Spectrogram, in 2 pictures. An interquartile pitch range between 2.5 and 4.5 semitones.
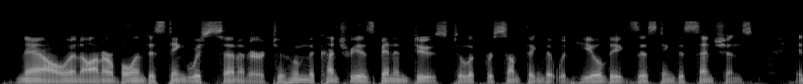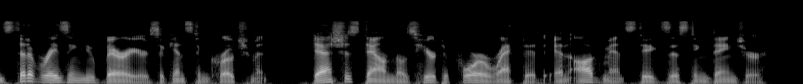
Yes: average, 3.5 semitones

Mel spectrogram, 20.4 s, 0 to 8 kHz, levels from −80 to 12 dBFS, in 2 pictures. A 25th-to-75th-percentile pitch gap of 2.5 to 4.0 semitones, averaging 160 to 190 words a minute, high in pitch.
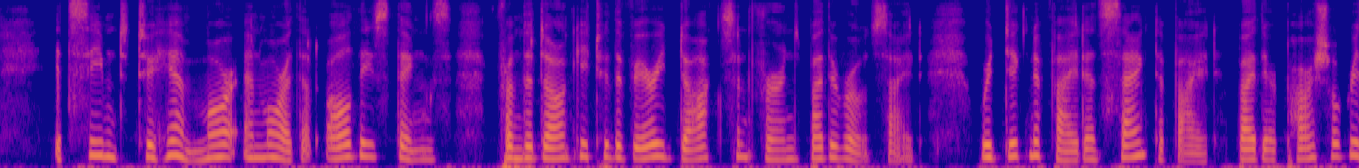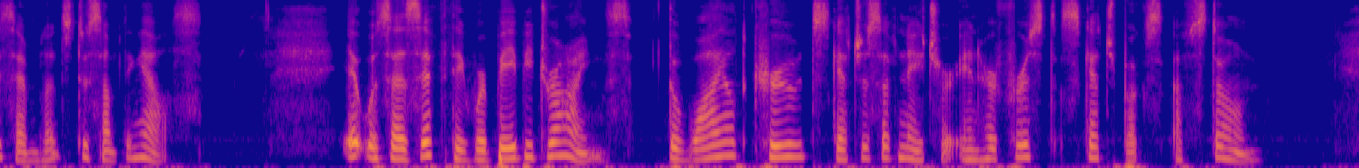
Yes: average, 3.7 semitones; average, 165 wpm; high, 200 Hz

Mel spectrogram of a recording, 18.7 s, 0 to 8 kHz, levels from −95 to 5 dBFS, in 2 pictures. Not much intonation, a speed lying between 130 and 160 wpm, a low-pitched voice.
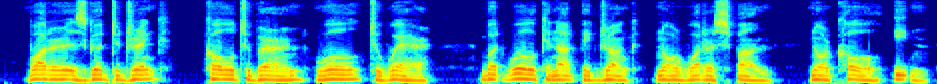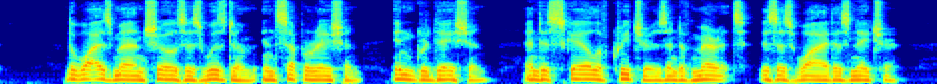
Yes: narrow, 2.3 semitones; average, 145 wpm; low, 110 Hz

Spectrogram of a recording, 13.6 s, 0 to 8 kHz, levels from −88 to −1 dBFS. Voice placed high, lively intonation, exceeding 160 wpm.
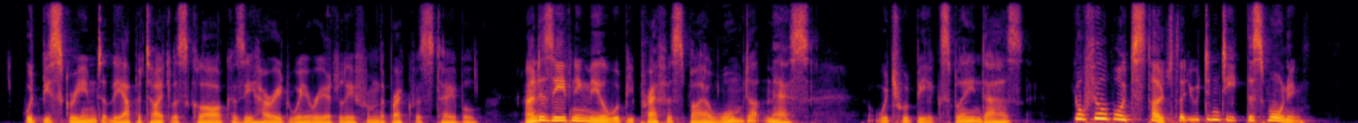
No: low, 105 Hz; wide, 8.4 semitones; average, 180 wpm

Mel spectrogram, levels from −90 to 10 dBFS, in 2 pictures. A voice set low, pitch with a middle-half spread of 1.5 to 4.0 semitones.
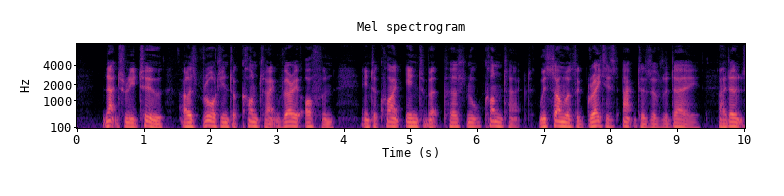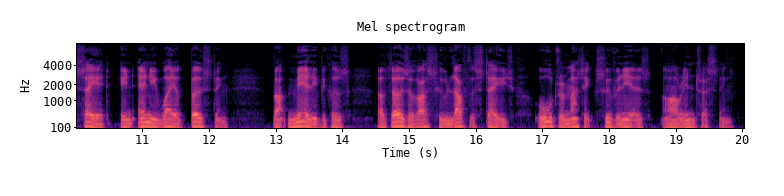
Yes: low, 100 Hz; average, 3.7 semitones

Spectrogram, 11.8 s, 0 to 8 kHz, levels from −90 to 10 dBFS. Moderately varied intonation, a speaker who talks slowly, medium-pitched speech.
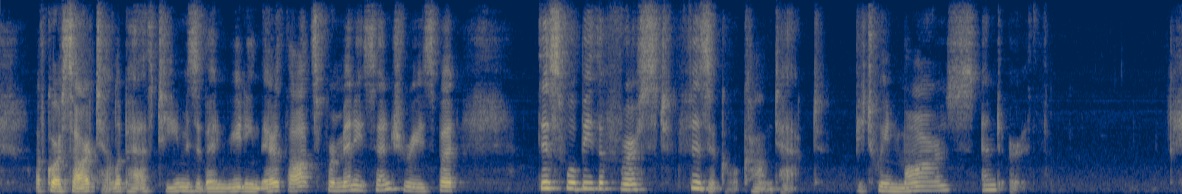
No: wide, 6.4 semitones; slow, 125 wpm; medium, 170 Hz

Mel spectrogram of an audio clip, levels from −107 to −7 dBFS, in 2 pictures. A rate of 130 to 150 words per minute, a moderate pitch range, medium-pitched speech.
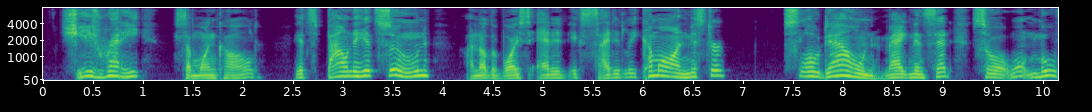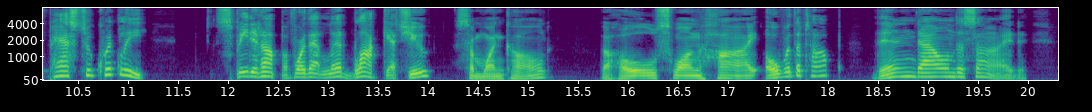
No: average, 145 wpm; wide, 8.3 semitones; medium, 155 Hz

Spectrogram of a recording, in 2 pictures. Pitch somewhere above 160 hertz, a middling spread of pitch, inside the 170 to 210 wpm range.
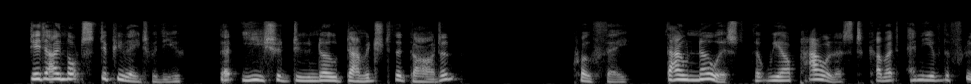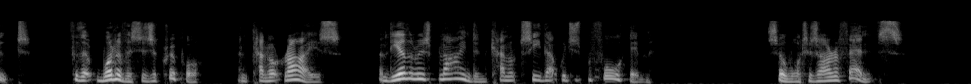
No: medium, 185 Hz; wide, 6.4 semitones; average, 180 wpm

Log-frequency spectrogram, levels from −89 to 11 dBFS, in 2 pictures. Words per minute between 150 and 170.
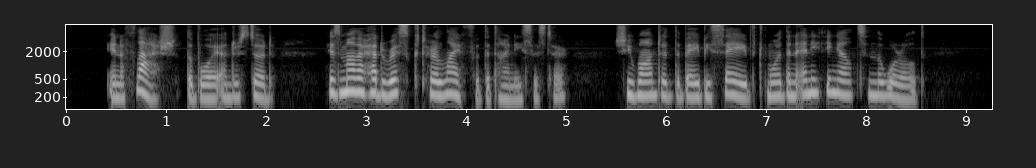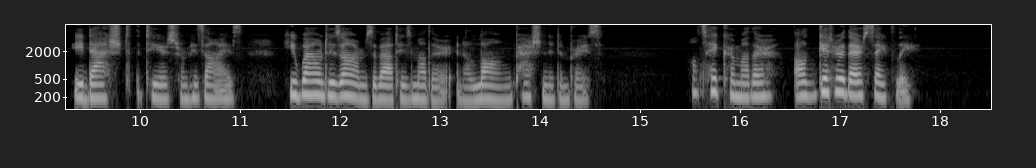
No: average, 180 wpm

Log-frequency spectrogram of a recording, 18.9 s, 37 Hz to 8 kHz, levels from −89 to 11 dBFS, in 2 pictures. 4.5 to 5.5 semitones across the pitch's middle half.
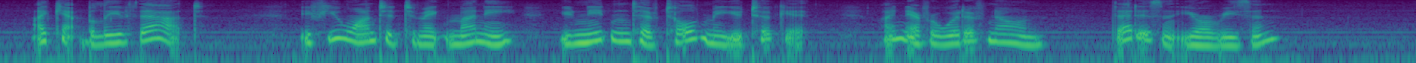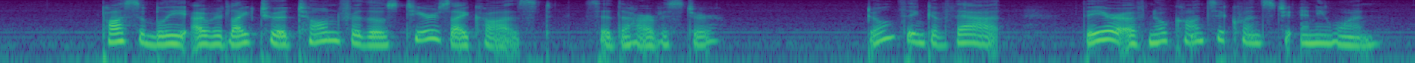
Yes: average, 4.8 semitones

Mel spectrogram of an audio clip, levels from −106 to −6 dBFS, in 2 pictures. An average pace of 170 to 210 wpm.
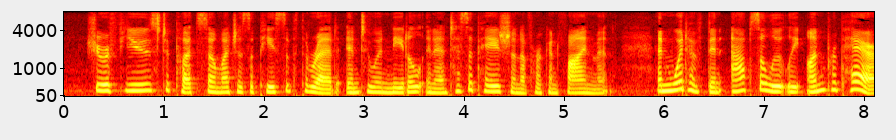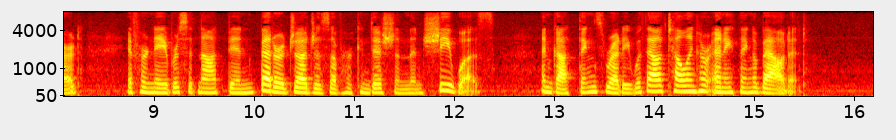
Yes: average, 180 wpm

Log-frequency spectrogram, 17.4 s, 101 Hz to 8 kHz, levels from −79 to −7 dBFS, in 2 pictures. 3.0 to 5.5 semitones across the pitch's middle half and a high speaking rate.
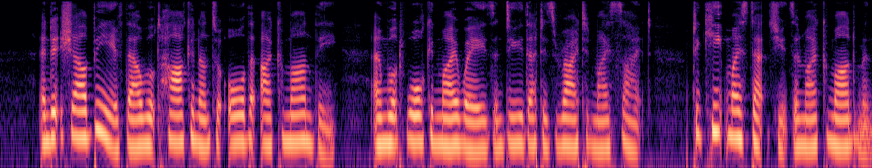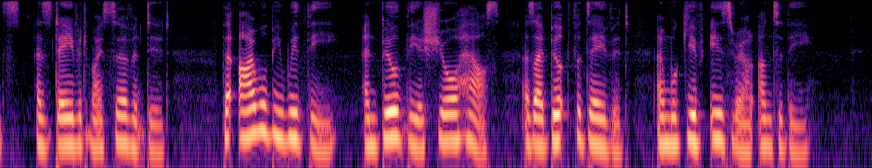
No: narrow, 2.5 semitones; fast, 220 wpm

